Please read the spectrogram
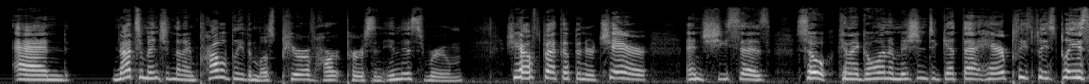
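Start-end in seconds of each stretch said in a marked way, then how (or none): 7.9-10.9 mock desperate, cutesy pleading voice, higher-pitched. Retelling a character's begging to go on a mission: imitating desperate cutesy pleading. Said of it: "desperate and cutesy".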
